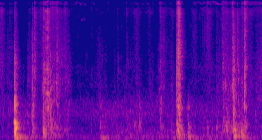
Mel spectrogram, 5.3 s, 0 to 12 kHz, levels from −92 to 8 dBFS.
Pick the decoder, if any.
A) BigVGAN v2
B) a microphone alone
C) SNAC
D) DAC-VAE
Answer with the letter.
B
